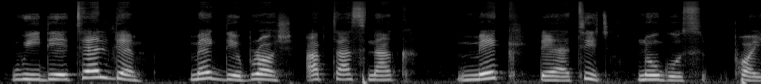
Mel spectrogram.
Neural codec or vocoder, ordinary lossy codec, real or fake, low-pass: autoencoder, 48 kHz, 128 numbers a frame, DAC-VAE, trained on Japanese speech; none; fake; none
